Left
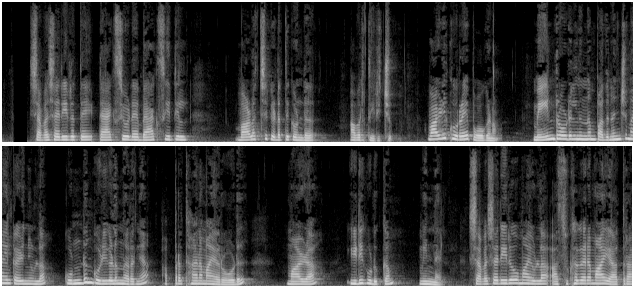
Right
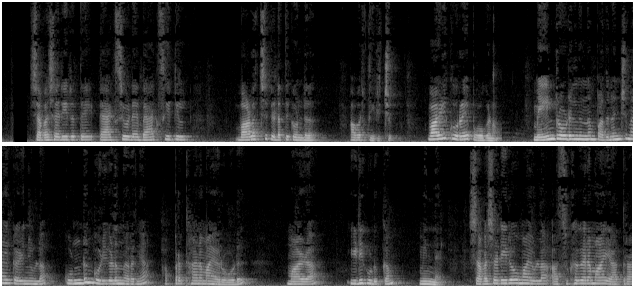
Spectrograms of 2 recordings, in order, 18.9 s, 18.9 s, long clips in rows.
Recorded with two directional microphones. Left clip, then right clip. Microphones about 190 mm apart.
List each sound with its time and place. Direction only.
0.4 s a woman's voice: 35° left (ahead or behind)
